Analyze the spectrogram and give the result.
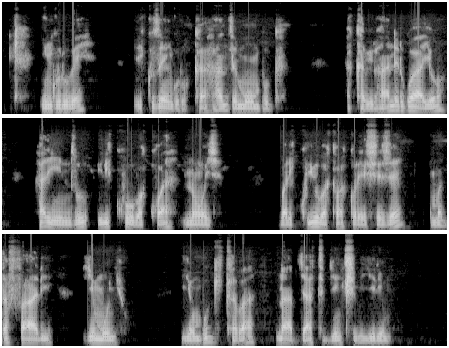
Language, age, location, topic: Kinyarwanda, 18-24, Huye, agriculture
